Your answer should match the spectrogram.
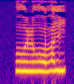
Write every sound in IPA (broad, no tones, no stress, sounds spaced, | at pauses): o ɭ o lˠ i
